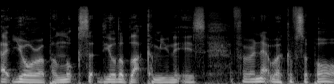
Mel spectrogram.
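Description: A man with a Sheffield accent at a fairly quick pace, on a very clean recording with a silent background. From northern England, Sheffield. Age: young. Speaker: writer and photographer. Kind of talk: casual chat.

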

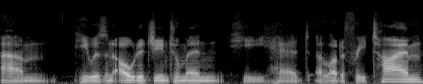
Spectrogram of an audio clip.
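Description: A man with a New Zealand accent and a very deep, low pitch speaks at a fairly slow pace against a quiet background. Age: 40s. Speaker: journalist. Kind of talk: interview.

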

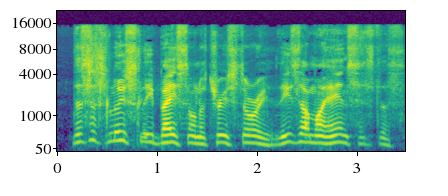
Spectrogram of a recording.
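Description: Pitch moves up and down in an ordinary way. The man's voice sits high. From New Zealand. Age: 60s. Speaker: historian and novelist. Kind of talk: festival author talk. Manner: halting.

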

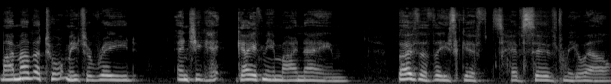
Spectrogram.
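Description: At a fairly slow pace, the speaker talks in a dark, mellow, somewhat breathy voice with a New Zealand accent. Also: woman, medium pitch for a woman, ordinary pitch variation. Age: 90s. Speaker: writer telling her life story. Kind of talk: memoir talk. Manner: storytelling, wry.

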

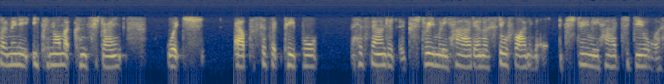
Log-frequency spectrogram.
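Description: This woman talks at a moderate pace with a New Zealand accent and a fairly low pitch. Her intonation stays fairly even, broken by long, frequent pauses. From New Zealand, Wellington. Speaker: education academic and community leader. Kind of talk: interview.

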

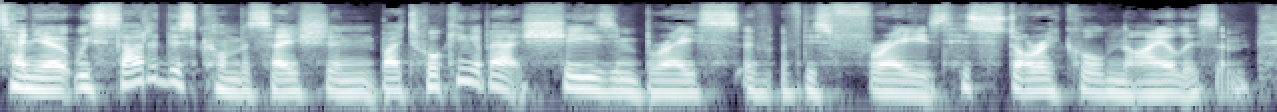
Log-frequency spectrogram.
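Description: An unremarkable speaking voice from a man at a medium pitch and moderate pace, in a very clean recording with a silent background. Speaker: news podcast host. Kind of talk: news podcast narration and interview.

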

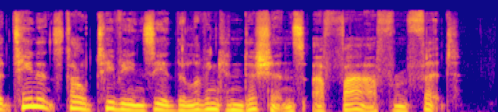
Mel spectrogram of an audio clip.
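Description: The voice is somewhat breathy, with a New Zealand accent. The pace is moderate. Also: man. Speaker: radio host. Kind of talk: live morning radio show presenting. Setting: radio studio.

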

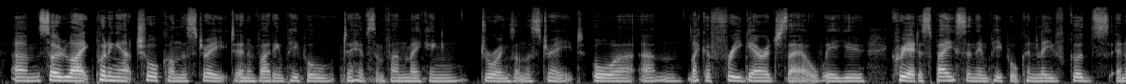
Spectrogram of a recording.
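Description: In a New Zealand accent, a woman speaks at a moderate pace with a very deep, low pitch and monotone, flat intonation on a very clean recording with a silent background. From New Zealand, Christchurch. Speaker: community organiser. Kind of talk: radio interview. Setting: studio. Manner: hesitant, many fillers.

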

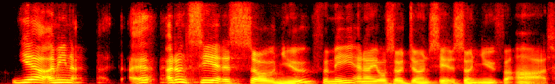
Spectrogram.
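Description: A man with very wide pitch swings and a New Zealand accent. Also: fairly high pitch for a man, moderate pace. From New Zealand, Auckland. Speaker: artist. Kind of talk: interview. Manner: hesitant, many fillers.

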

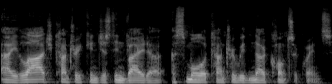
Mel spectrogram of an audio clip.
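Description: The recording is very clean with a silent background, and the speaker talks at a very fast pace in an Australian accent. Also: man. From Australia (Melbourne). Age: 40s. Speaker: politician. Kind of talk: interview.

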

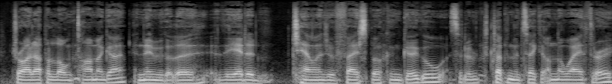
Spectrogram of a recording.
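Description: Speaking with a New Zealand accent, a man talks at a very fast pace with hardly any pauses, a fairly low pitch and fairly even intonation. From New Zealand, Tauranga. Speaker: investigative journalist. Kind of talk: casual chat. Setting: studio.

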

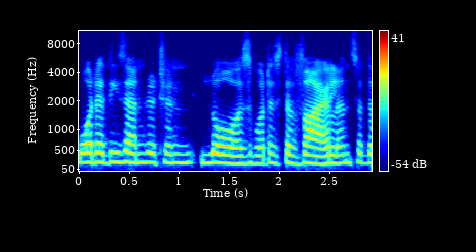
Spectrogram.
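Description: The voice is monotone and flat, with a dry, close sound with no echo and a quiet background. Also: woman. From India. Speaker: novelist and festival programmer. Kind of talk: interview.

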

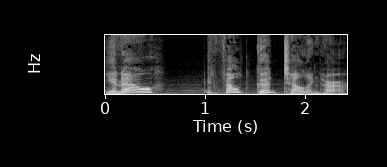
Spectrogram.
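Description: Using a put-on character voice, a woman speaks high and at a fairly slow pace with very wide pitch swings, with faint music in the background.

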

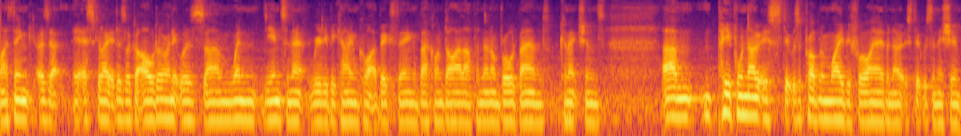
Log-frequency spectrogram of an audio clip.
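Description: Against audible room echo, a man with a very deep, low pitch speaks at a fairly quick pace in a monotone, flat intonation. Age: 40s. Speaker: recovering gaming addict. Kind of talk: testimony.

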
